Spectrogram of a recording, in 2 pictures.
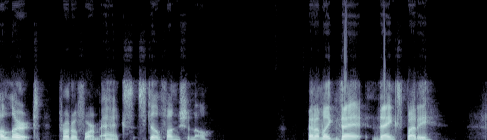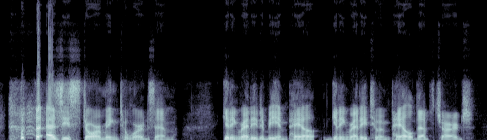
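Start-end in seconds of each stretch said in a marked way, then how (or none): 0.0-2.7 mechanical, robotic computer voice. Recounting a scene, the speaker quotes a downed character's computer in a computer voice. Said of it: "his fucking computer voice says".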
